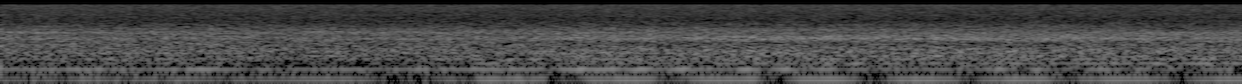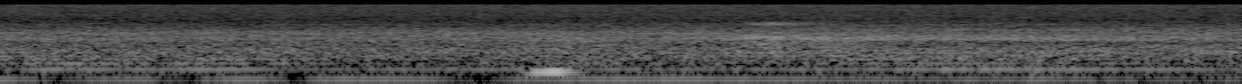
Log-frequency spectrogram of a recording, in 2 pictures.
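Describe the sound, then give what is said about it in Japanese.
A quiet, steady electric fan whirs continuously on a hot day, a low motor hum beneath soft airy noise, with one faint click partway through and no voices. “エアコンの調子悪いみたいなの。扇風機で我慢してね。”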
